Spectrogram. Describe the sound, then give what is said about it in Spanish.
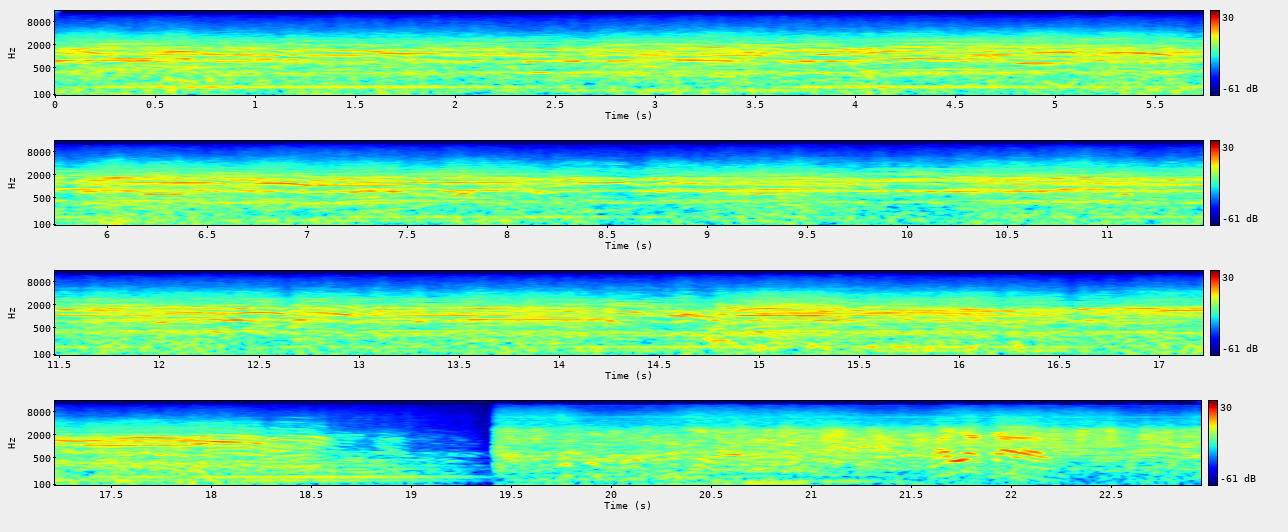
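Audience at a singer's concert cheering and shouting, a dense continuous roar of many voices that cuts off abruptly near the end and then resumes. “Y ustedes pueden escuchar ahora mucho más de cerca a los vítores, los vivos. La emoción del público.”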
